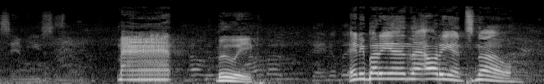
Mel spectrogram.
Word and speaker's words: Bowie: It's pronounced Bowie.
